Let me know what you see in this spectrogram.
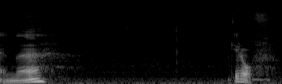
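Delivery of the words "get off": grunting at a stuck lid; effortful, straining; opening a stuck jar. Real, not acted. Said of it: "Oh, I can't get the lid off".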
